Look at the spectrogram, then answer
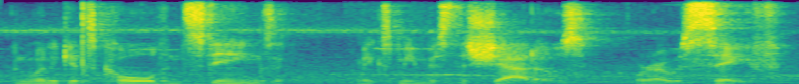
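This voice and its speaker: An actor playing a wounded, defiant patriotic intelligence agent in an audio drama, speaking with deliberate intensity. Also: male voice, low-pitched, close to an everyday voice. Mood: brooding, earnest. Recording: clear background noise.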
